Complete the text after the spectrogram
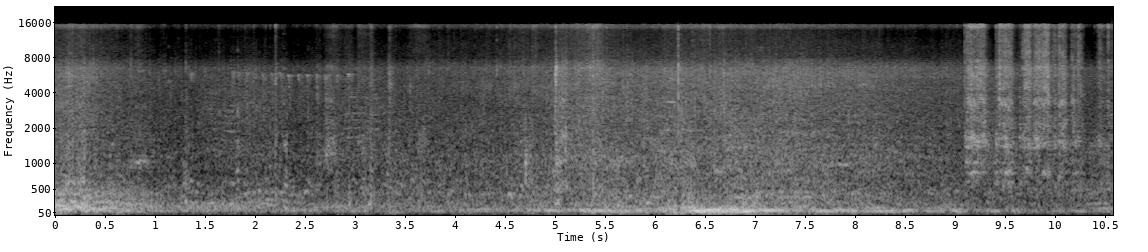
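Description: A trowel scrapes and slaps wet cement.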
